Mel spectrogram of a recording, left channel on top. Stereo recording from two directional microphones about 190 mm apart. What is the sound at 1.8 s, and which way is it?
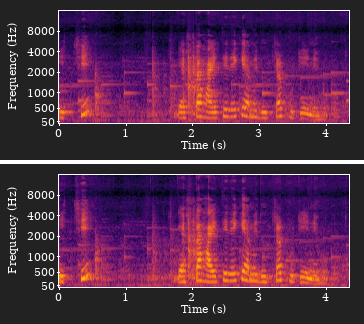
Speech, 50° right (ahead or behind).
